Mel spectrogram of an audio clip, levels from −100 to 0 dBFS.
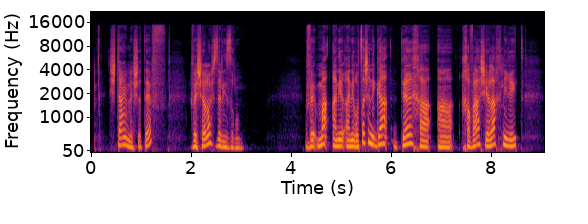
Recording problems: none

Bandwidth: 14.5 kHz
